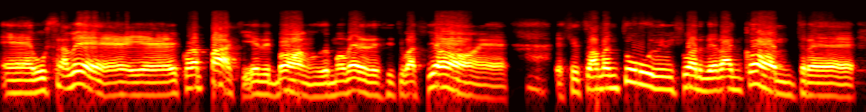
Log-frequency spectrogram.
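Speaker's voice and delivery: put-on a light Spanish accent drifting toward Italian. Friend reads the famous quote in a light Spanish accent. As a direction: play the quote with a hammed-up Spanish lilt. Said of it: "J'ai essayé l'accent espagnol".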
